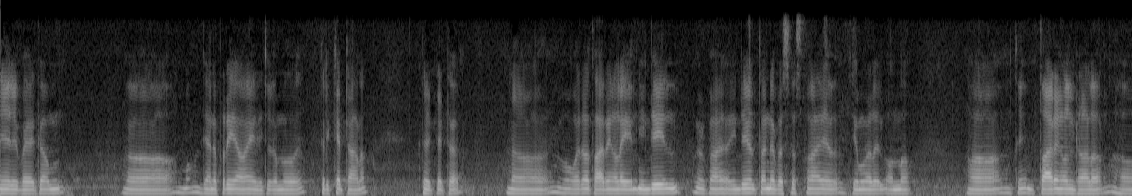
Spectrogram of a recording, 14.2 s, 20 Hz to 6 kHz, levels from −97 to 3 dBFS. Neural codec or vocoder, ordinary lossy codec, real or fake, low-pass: codec, 16 kHz, 2 kbps, FunCodec, trained on LibriTTS, 25 frames a second; none; fake; 5.4 kHz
